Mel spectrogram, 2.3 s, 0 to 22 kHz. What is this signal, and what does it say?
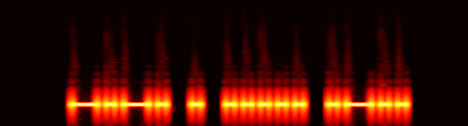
Morse code, heard as a keyed tone, about 28 wpm, 700 Hz. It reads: CE5L
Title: DXCC-100 Call Signs - 4 Characters - 28wpm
